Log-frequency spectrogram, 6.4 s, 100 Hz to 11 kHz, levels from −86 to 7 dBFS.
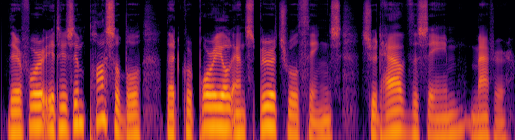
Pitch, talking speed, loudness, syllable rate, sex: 125 Hz, 130 wpm, -18 LUFS, 4.4 syllables/s, male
